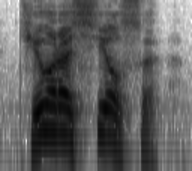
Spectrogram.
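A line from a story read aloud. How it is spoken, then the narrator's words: Gruff barked shout. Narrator (Russian): гаркнул зверь на Ярослава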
